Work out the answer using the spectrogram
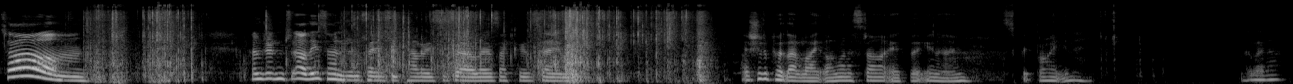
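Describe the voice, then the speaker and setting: A woman's voice: lowish voice, expressive, normal speed, long pauses, heavy background noise. Woman chatting into a phone video. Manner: chatty, talks to camera while unpacking shopping. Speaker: vlogger. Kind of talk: casual shopping haul vlog. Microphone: phone camera, filmed as a phone video.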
